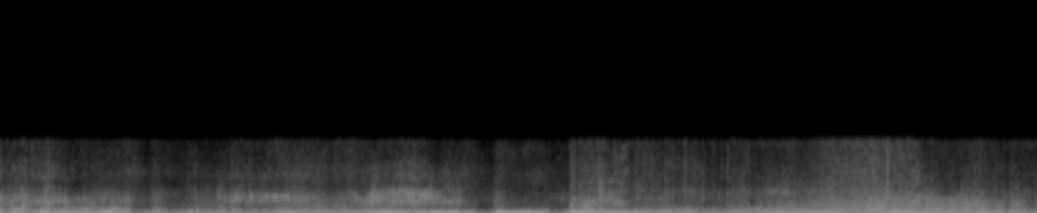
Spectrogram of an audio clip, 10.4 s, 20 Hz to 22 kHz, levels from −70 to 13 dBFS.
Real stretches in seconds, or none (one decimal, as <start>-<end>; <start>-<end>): 0.0-0.4; 3.7-6.5; 7.1-10.4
